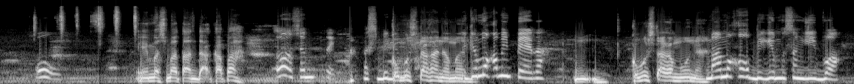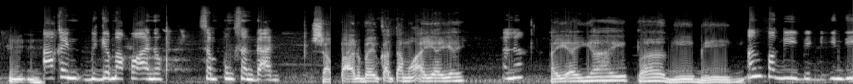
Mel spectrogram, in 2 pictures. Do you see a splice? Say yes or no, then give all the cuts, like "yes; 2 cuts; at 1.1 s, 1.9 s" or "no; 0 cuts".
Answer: yes; 2 cuts; at 3.5 s, 11.8 s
